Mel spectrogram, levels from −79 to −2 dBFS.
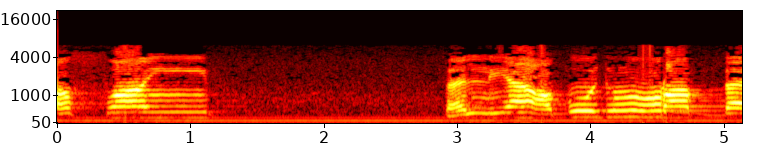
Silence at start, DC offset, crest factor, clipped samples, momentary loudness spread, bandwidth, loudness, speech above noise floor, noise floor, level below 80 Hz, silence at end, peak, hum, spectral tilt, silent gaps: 0 s; 0.1%; 14 dB; under 0.1%; 14 LU; 6.4 kHz; -12 LUFS; 30 dB; -42 dBFS; -60 dBFS; 0 s; 0 dBFS; none; -4 dB/octave; none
